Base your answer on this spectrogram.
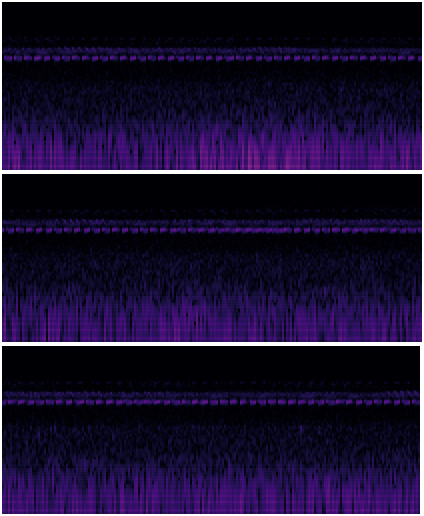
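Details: Night chorus of crickets and other insects in the countryside in summer: one continuous, even, piercing trill with no breaks, over soft low background noise.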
